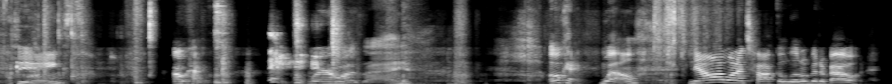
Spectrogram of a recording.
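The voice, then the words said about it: Out of breath, panting. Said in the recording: “I'm out of breath ... I could hear myself going... ... I like ran up the stairs”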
